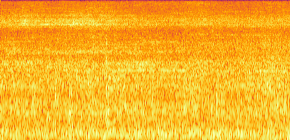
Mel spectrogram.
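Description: Steady background noise of a high-rise construction site: a continuous, even machine-and-city hum with a faint high steady whine and no distinct knocks or strikes.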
